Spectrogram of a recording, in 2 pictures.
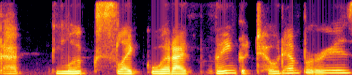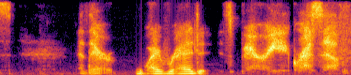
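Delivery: barely audible whisper. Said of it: "Trying to whisper as, as quietly as possible".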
